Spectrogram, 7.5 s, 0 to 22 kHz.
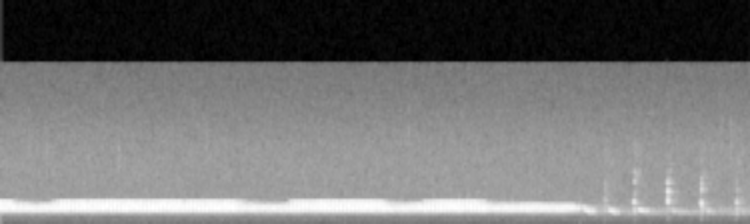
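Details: European nightjar at night in Devon, South West UK, parabolic microphone and Zoom H5: a shifting churring trill for about six seconds that stops abruptly, followed by a few short, sharp notes.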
